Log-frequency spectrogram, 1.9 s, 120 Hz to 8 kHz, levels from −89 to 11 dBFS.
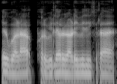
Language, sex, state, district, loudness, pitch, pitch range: Hindi, male, Uttar Pradesh, Jalaun, -17 LUFS, 100 Hz, 100-105 Hz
